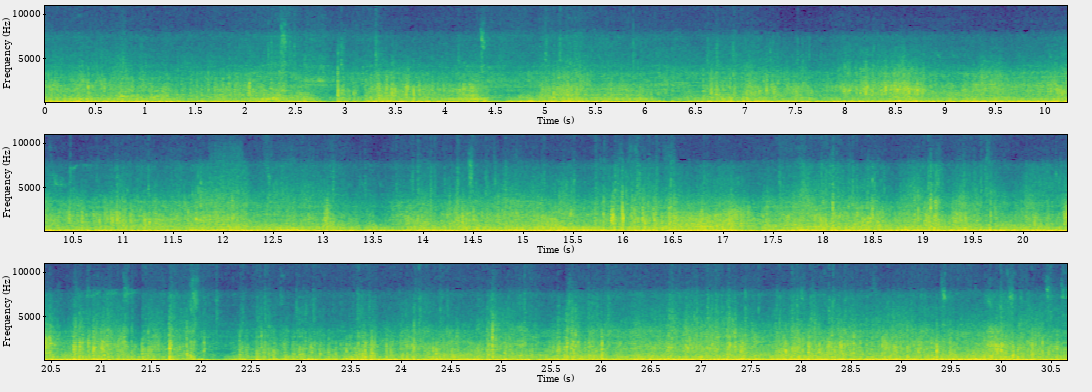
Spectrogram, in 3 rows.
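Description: Downhill mountain bike ridden fast down a dirt trail: a continuous rumble of wind buffeting the action-camera microphone and knobby tyres on dirt, with frequent clattering and knocks from the bike over bumps and roots. There are a few short dips in the noise, about 3 s, 4.5 s and 22 s in.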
